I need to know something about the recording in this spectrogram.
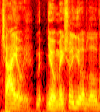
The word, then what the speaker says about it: chayote: know damn chayote yo are you sure you're pronouncing it correctly i yo i put it in google it's called it's pronounced chayote yo make sure you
